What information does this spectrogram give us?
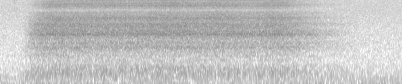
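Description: A slow, deep breath taken during a guided relaxation exercise: a single airy hiss that swells quickly, holds for over a second, then eases off. It is fairly faint and heard alone.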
